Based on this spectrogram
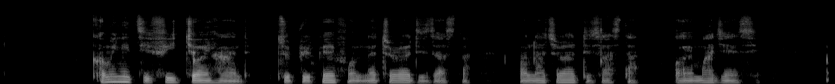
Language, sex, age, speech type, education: Nigerian Pidgin, male, 15-29, spontaneous, tertiary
